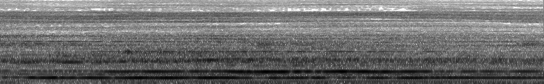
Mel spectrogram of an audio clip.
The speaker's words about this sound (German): Am unheimlichsten waren die geisterhaften Brummtöne, die das Haus von allen Seiten überfielen.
